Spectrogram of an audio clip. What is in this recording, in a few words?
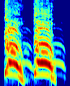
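suppress, dialogue, Allies; mohaa; Mission 1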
